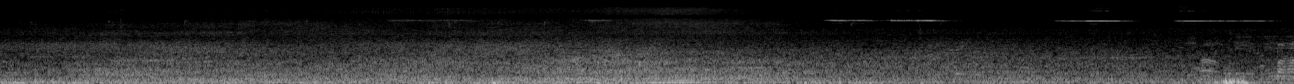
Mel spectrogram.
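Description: Road traffic noise: a car passes close by, its sound swelling about halfway through and then easing off.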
